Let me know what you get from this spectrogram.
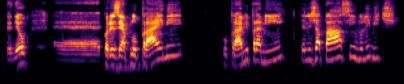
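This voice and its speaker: A Brazilian man with a slightly high voice talks as a guest on a podcast. His delivery is casual and emphatic, full of slang and repeated phrases for stress. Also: a little slow. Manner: emphatic, repeats phrases, slangy, animated storytelling with acted-out quotes. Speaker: podcast guest, affiliate marketer.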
